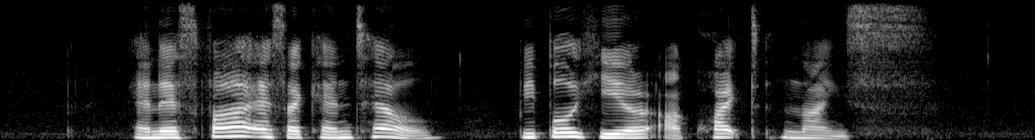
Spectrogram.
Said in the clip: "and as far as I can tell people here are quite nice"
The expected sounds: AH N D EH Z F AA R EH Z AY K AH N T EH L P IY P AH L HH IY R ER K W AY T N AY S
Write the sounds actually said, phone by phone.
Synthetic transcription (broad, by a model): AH N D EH S F AA R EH S AY K AH N T EH L P IY P AH L HH IY R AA K W AY T N AY S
